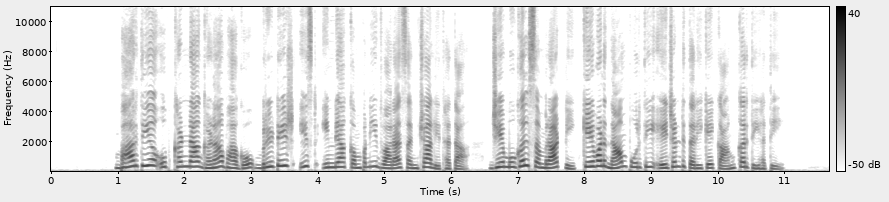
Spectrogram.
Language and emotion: Gujarati, neutral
